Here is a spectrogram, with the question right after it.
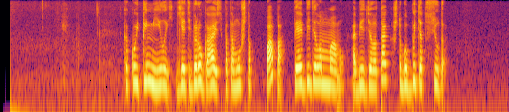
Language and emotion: Russian, angry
